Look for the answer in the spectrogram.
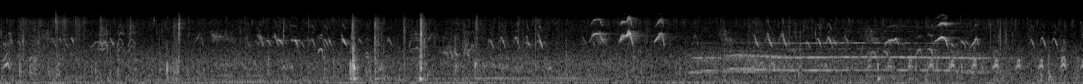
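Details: Hungry, grown ducklings calling: many short high peeps in quick clusters throughout, with a few sharp clicks and knocks, and a steady tonal hum in the last few seconds.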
